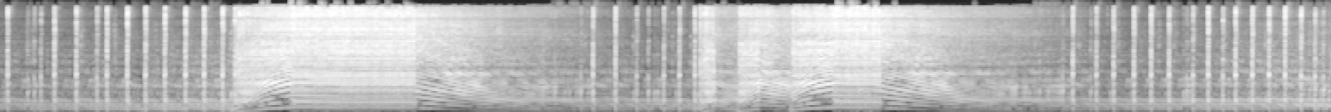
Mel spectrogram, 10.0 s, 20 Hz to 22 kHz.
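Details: Vintage 064 chainsaw, rebuilt (ported, new piston, new clutch) with a new carburetor replacing a bad one whose low jet wouldn't tune; warmed up, idle raised slightly. Steady popping idle rises to clean screaming revs, returning quickly and consistently to a nice idle.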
